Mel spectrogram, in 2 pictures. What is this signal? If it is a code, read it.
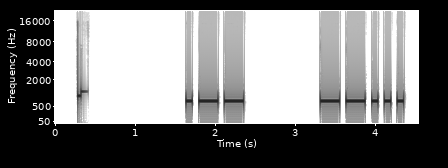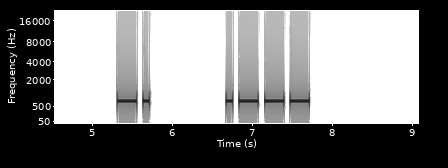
Morse code, heard as a keyed tone, about 15 wpm, spaced as for 7 wpm, 700 Hz. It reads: W7NJ
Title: USA Call Signs - 4 Characters - 4x Character Spacing - 15wpm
